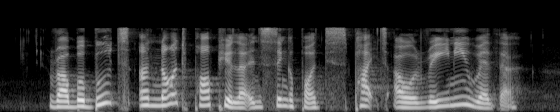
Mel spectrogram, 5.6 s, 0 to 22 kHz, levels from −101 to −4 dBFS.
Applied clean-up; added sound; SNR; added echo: none; none; none; none.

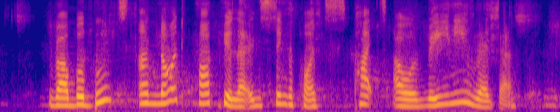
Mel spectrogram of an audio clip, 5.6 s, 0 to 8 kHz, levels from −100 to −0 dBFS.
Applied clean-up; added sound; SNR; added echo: neural separator model SepFormer DNS4.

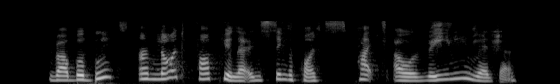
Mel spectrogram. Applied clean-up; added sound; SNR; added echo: neural mask model DeepFilterNet 3.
